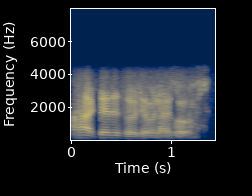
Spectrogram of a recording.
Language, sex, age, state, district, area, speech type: Marathi, male, 30-45, Maharashtra, Sindhudurg, rural, conversation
